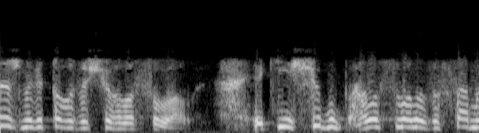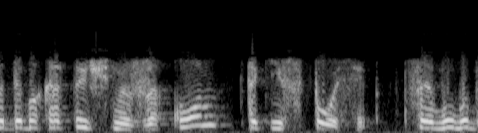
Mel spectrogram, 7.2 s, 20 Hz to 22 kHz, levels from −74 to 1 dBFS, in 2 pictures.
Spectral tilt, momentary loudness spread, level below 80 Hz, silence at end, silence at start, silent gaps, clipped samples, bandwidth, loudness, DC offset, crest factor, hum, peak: -8 dB/octave; 5 LU; -52 dBFS; 0 s; 0 s; none; under 0.1%; 5 kHz; -18 LUFS; under 0.1%; 14 dB; none; -4 dBFS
